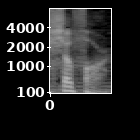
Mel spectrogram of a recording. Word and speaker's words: shofar: That's the way that Hebrew word is pronounced there, shofar.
